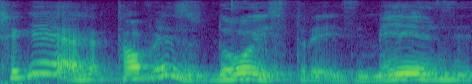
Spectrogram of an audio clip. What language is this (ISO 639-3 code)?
por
